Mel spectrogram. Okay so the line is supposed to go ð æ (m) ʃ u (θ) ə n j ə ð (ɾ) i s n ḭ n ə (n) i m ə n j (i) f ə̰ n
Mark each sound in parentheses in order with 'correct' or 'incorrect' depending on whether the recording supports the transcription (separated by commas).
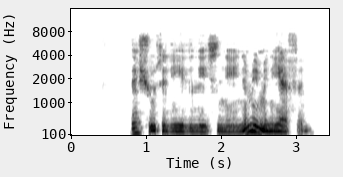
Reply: incorrect, correct, incorrect, incorrect, incorrect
